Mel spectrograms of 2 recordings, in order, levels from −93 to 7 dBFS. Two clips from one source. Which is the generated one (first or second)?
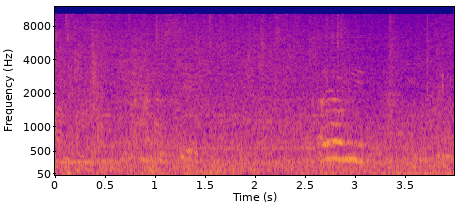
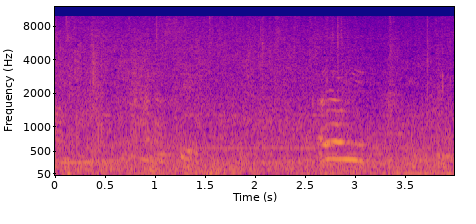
first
